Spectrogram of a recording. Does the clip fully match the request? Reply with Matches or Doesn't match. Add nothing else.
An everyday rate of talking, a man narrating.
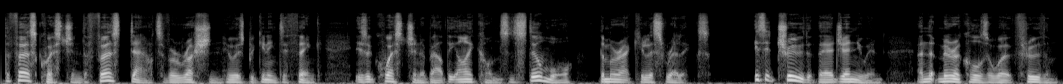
Doesn't match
